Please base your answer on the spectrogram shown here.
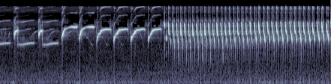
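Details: Excited canary song meant to prepare females for mating and nest building: a string of separate upslurred whistles, then a long, very rapid rolling trill.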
